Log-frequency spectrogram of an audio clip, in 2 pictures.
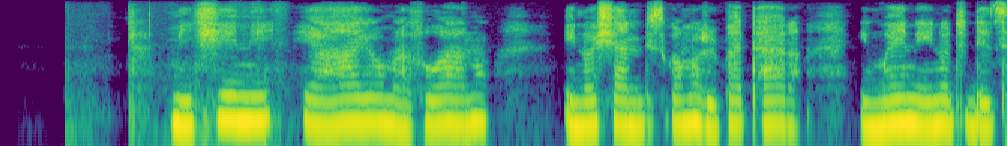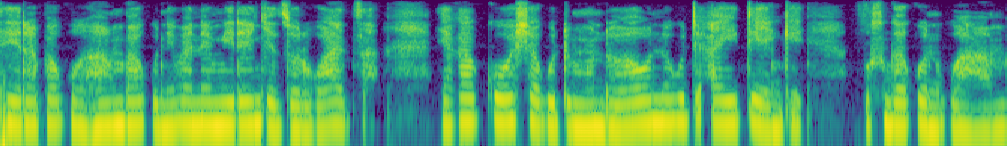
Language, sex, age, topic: Ndau, female, 18-24, health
